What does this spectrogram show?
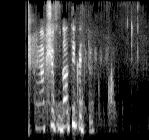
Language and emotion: Russian, angry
